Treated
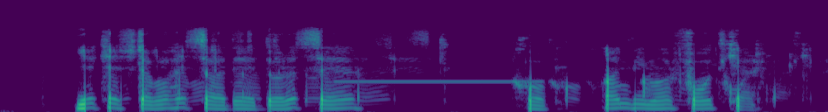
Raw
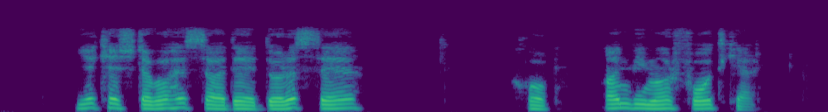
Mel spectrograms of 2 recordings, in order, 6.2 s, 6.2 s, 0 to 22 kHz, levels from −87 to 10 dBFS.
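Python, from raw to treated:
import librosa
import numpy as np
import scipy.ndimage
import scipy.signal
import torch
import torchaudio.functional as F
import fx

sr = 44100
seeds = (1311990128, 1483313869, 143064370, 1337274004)

y = fx.gate_flip(x, sr, shuts_db=-16.0, range_db=-24)
y = fx.echo_stepped(y, sr, ms=272, hz=930.0, octaves=1.4, feedback_pct=70, wet_db=-11.5)
y = fx.dmg_tone(y, sr, hz=1100.0, level_db=-59.0, at=(2.49, 4.06), fade=0.02)
y = y * librosa.db_to_amplitude(4.5)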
